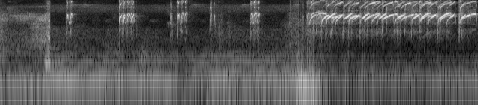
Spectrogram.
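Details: Sparrows being fed. A few isolated high chirps give way, after about four seconds, to a dense, overlapping run of rising squeaky calls.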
